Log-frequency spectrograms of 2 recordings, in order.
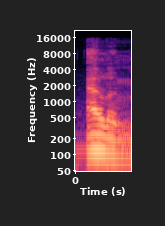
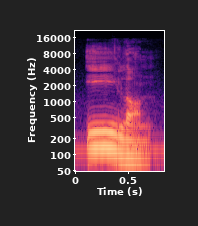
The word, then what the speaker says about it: Elon: behind tesla okay so when you said his name i heard ellen must say ellen yeah um but in in the well english pronunciation elon so so what you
